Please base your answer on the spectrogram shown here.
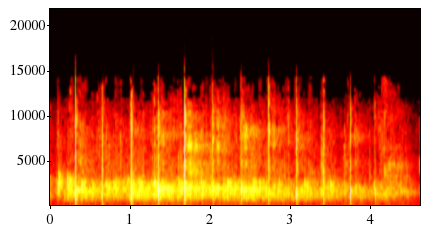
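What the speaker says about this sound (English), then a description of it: "giving them a big round of applause" Applause at a closing ceremony for a moot court competition: sharp claps in a steady, even rhythm, about three per second, close and clear with no voices over them.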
